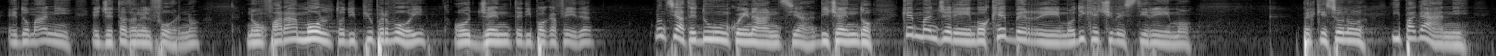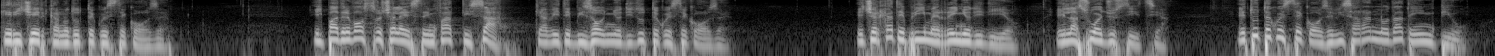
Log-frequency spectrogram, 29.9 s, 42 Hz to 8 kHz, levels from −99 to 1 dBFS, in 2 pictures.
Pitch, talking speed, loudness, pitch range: 160 Hz, 150 wpm, -29 LUFS, 140-180 Hz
